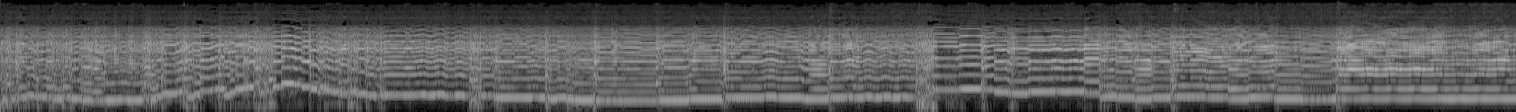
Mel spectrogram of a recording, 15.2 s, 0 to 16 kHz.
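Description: Electric guitar played through a DiMarzio LiquiFire neck humbucker with an Alnico 5 magnet: a smooth, singing single-note lead line with string bends and vibrato. It ends on a long held note with wide vibrato.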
